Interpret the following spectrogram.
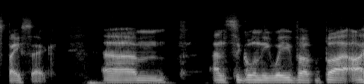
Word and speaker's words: Spacek: I found out how to say it. It's Spacek.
